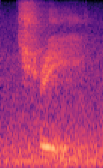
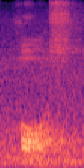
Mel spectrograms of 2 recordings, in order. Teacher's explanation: The maximum spreading is with long E. Tree, horse, that's not spreading, horse, that's rounding.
